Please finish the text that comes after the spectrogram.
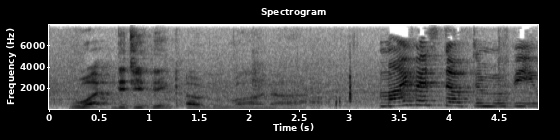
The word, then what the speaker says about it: Moana: itana muana there you go MO mua yeah Moana no munana no yeah no Moana no munana no Moana we're going to go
